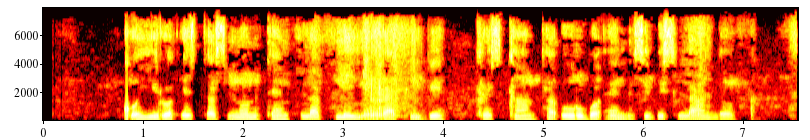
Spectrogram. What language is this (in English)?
Esperanto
